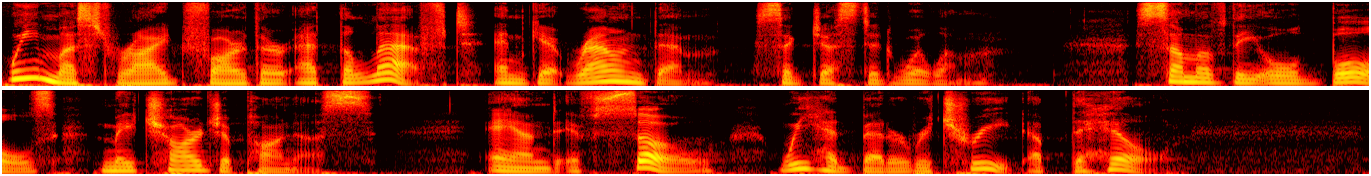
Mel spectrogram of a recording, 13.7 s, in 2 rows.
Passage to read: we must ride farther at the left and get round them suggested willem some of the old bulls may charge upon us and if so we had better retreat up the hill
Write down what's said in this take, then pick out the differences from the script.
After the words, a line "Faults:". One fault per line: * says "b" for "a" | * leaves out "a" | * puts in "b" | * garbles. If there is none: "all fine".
we must ride farther at the left and get round them suggested willem some of the old bulls may charge upon us and if so we had better retreat up the hill
Faults:
all fine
